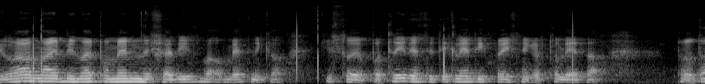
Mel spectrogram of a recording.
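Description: Speech with loud pops: doubled at 0.33–0.43 s and 2.97–3.20 s, single at 4.44–4.46 s and 5.73–5.75 s, about 20 dB above the speech (about 15 dB at 4.44 s). Each is a sharp waveform spike and a thin, full-height spectrogram line, likely voltage pulses from static or switching.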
